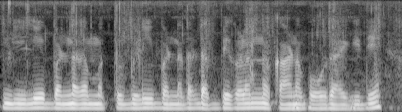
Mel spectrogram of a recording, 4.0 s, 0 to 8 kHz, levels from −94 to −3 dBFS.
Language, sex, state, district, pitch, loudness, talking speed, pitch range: Kannada, male, Karnataka, Koppal, 115 Hz, -17 LUFS, 105 wpm, 110-120 Hz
